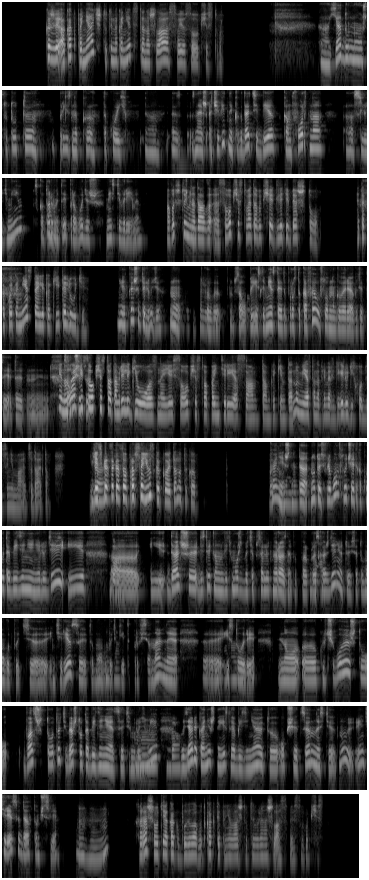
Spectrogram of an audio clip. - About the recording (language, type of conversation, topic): Russian, podcast, Как понять, что ты наконец нашёл своё сообщество?
- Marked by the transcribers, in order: tapping; other background noise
